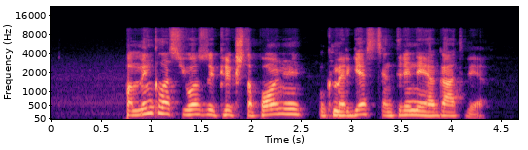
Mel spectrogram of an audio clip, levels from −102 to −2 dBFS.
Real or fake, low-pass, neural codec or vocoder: fake; 9.9 kHz; vocoder, 22.05 kHz, 80 mel bands, WaveNeXt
